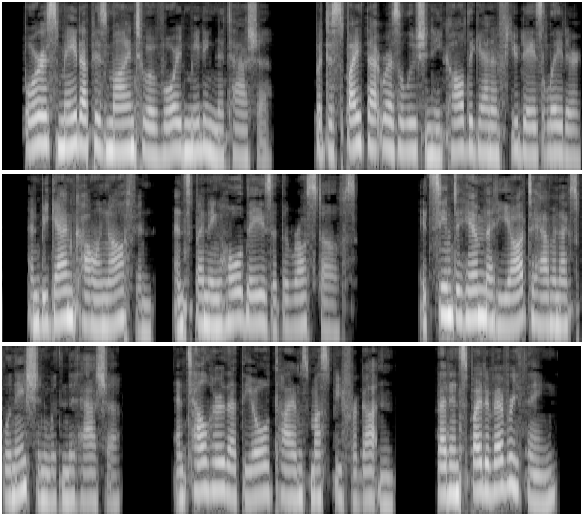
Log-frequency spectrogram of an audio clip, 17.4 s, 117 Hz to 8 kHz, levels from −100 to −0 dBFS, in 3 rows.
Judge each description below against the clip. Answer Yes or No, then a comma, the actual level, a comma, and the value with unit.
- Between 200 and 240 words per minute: Yes, fast, 205 wpm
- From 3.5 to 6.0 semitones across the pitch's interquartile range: No, average, 2.7 semitones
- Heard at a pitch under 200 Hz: Yes, medium, 185 Hz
